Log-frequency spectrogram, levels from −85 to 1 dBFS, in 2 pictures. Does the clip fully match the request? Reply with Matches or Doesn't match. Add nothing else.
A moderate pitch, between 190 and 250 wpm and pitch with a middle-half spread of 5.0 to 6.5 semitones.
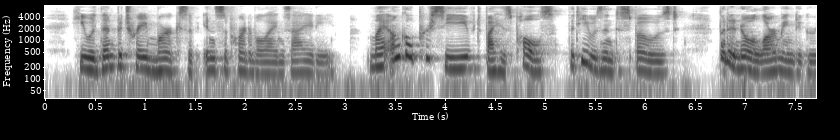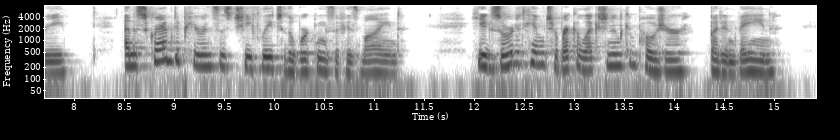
Doesn't match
